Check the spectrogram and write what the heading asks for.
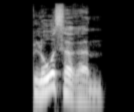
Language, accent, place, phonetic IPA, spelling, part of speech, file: German, Germany, Berlin, [ˈbloːsəʁəm], bloßerem, adjective, De-bloßerem.ogg
- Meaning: strong dative masculine/neuter singular comparative degree of bloß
